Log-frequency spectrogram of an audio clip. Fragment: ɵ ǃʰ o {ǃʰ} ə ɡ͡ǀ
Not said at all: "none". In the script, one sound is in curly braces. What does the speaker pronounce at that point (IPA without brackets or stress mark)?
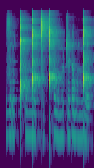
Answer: ŋ͡ǃ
